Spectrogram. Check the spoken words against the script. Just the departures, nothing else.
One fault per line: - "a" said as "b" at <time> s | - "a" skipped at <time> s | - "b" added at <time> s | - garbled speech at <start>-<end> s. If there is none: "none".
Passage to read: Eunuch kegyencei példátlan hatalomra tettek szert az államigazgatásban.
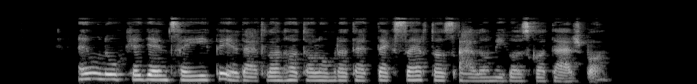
none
